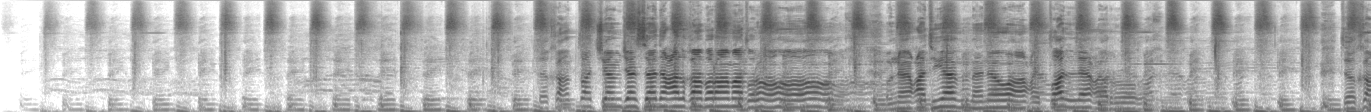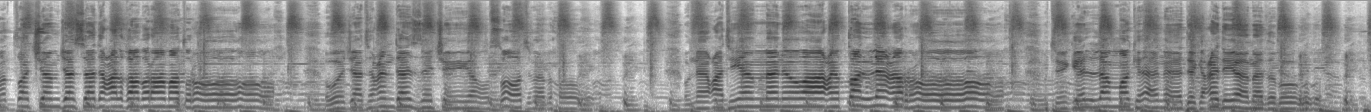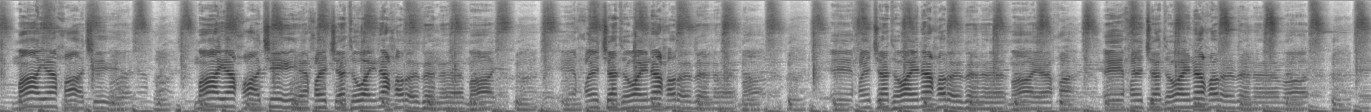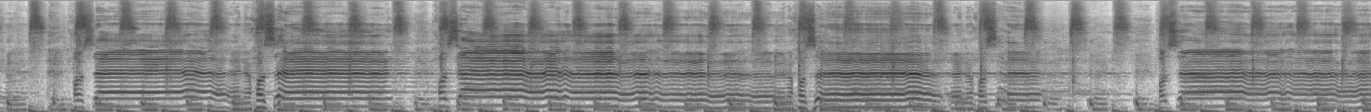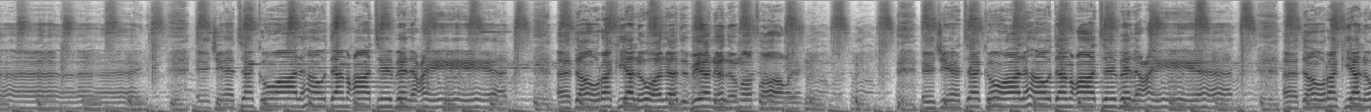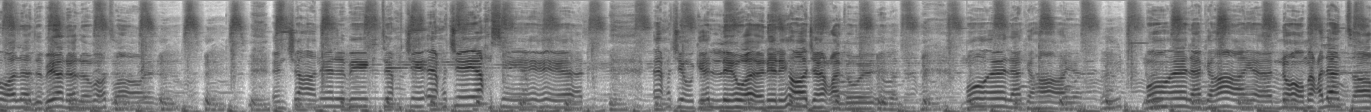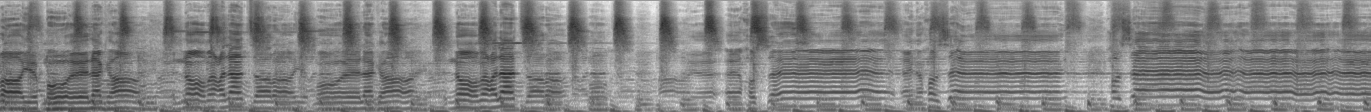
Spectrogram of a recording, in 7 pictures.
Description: زمینه عربی شب اول فاطمیه دوم
مراسم شهادت حضرت زهرا س شب اول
